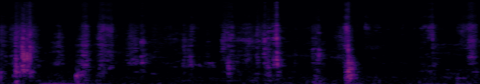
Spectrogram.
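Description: A bone folder is rubbed firmly over paper to crease the edges of a hexagonal gift box, giving a series of close, dry scraping strokes in irregular bursts, with no talking.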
